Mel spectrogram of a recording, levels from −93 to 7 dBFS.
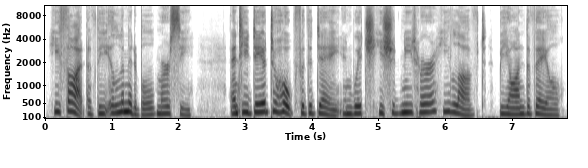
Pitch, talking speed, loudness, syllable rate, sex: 205 Hz, 190 wpm, -17 LUFS, 4.6 syllables/s, female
